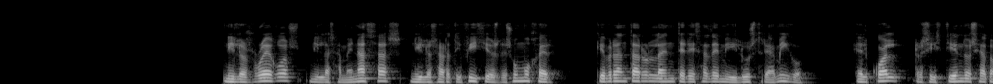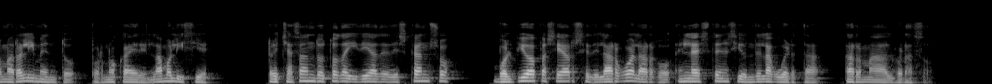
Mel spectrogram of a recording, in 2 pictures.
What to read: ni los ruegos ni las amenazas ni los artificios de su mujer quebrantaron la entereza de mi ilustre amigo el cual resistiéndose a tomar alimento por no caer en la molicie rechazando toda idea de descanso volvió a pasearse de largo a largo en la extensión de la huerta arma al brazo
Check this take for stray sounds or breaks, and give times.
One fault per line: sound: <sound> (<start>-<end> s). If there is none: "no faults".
no faults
